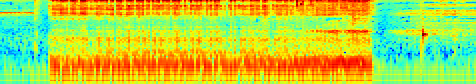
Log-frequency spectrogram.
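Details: Shiba Inu family dog growling affectionately at its owners: a single low, pulsing growl lasting about three seconds, rising slightly in intensity toward the end, then a short click.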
